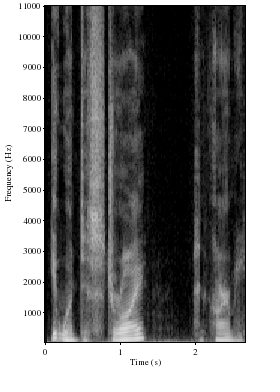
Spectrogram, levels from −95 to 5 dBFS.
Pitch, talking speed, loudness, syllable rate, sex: 115 Hz, 110 wpm, -16 LUFS, 4.3 syllables/s, male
